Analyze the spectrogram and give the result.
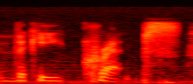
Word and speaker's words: Vicky Krieps: So my number three, was Vicky, and I'm pretty sure I got this right, Vicky Krieps, how to pronounce her surname, from Phantom Thread.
